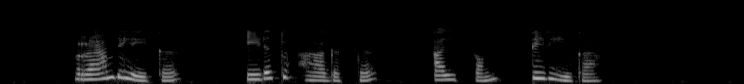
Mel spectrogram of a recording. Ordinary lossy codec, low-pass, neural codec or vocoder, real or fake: Opus, 32 kbps; 14.4 kHz; codec, 32 kHz, 1.9 kbps, SNAC; fake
